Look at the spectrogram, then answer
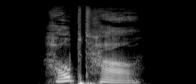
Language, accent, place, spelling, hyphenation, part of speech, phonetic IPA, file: German, Germany, Berlin, Haupthaar, Haupt‧haar, noun, [ˈhaʊ̯ptˌhaːɐ̯], De-Haupthaar.ogg
- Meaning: headhair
